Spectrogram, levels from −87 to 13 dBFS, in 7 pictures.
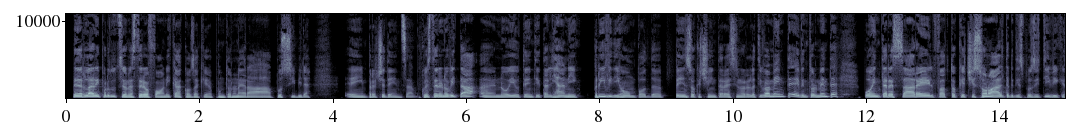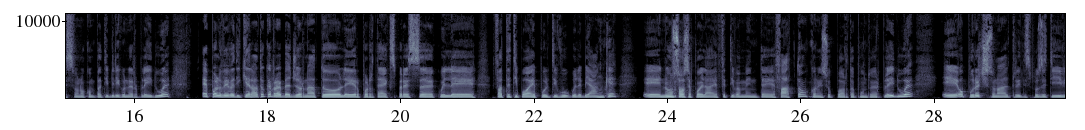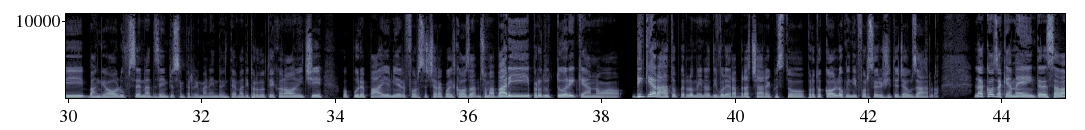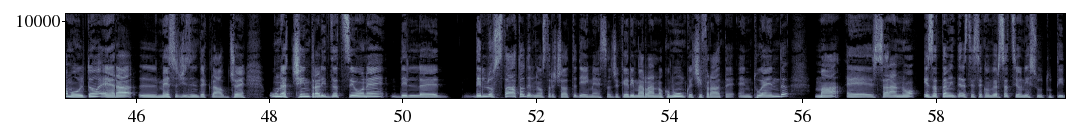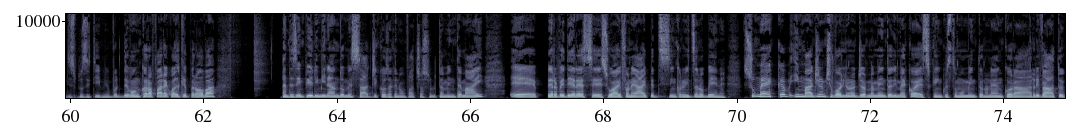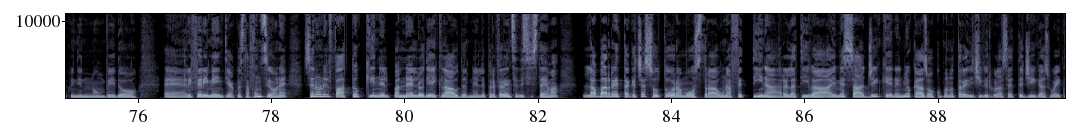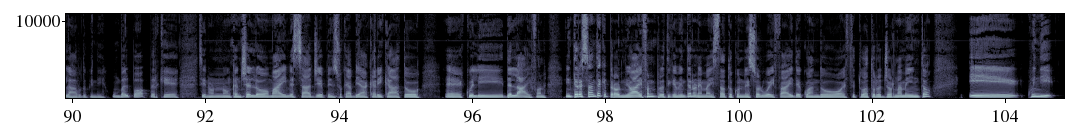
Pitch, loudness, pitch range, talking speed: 160 Hz, -20 LUFS, 155-175 Hz, 160 wpm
